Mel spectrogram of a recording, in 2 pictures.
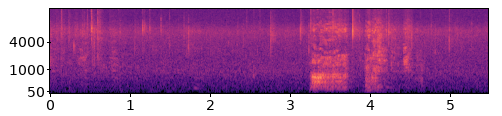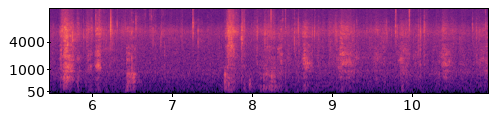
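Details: Pet dog, worked up and acting like a wild animal in the dark: one loud, harsh, short bark-like burst near the third second, then scattered clicks, scuffs and rustling against a faint hiss.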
